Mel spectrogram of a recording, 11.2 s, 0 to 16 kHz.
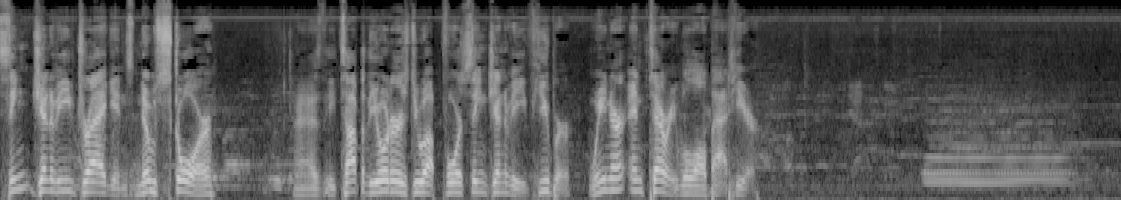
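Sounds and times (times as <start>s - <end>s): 
speech: 0.0s - 2.3s, 2.9s - 7.6s
train horn during a ball game: 9.2s - 11.2s.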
